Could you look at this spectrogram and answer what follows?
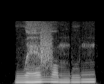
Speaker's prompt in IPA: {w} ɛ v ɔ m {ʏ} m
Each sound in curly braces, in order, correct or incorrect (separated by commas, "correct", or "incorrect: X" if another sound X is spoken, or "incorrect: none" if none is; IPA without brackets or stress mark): correct, incorrect: u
